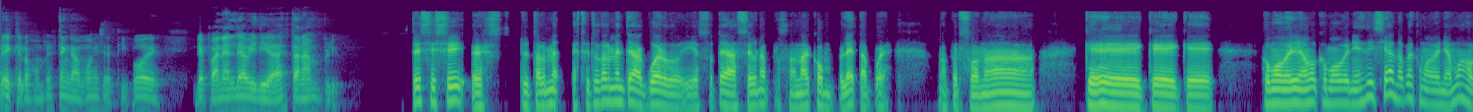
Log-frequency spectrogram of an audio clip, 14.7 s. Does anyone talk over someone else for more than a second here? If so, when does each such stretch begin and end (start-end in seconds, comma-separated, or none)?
none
